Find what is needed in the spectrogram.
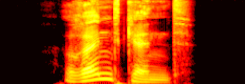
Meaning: present participle of röntgen
- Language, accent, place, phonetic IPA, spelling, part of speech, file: German, Germany, Berlin, [ˈʁœntɡn̩t], röntgend, verb, De-röntgend.ogg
